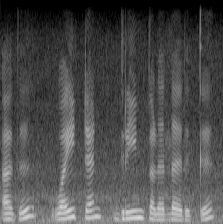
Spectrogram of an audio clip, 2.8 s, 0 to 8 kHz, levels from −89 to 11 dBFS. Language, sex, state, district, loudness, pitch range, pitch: Tamil, female, Tamil Nadu, Chennai, -14 LUFS, 200-250 Hz, 215 Hz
